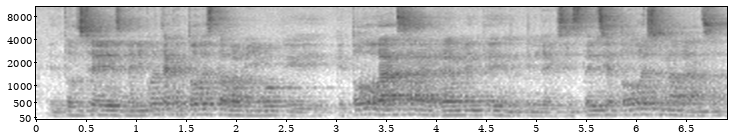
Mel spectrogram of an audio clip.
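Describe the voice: Strong room echo surrounds a man speaking at a moderate pace. His medium-pitched voice has a slightly mellow tone. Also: ordinary pitch variation.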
